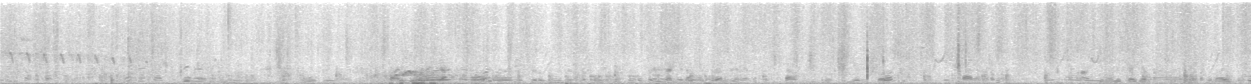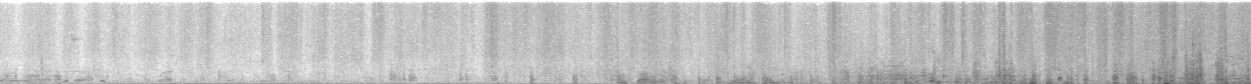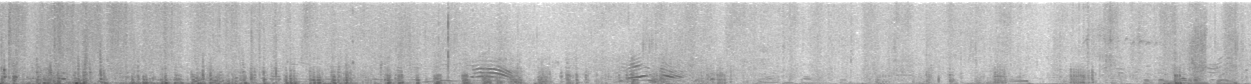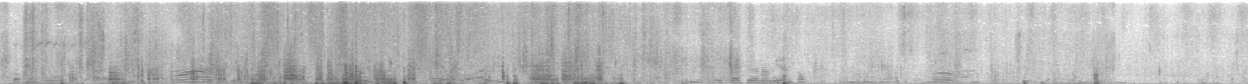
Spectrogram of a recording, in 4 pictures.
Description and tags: wood cart pushed through tall grass by group of people speaking spanish rattle squeak a little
